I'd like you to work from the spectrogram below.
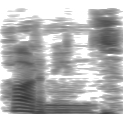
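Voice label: "harminc", Hungarian pronunciation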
